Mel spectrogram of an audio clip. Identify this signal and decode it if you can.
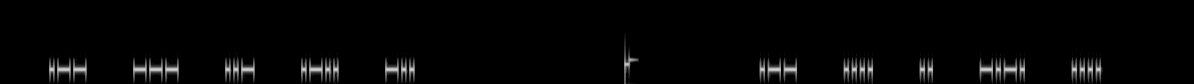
Morse code, heard as a keyed tone, about 30 wpm, spaced as for 14 wpm, 700 Hz. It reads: WOULD WHICH
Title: 4x Character Spacing - Top 200 Words - 30wpm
